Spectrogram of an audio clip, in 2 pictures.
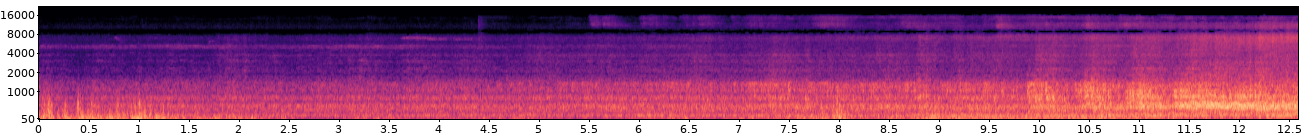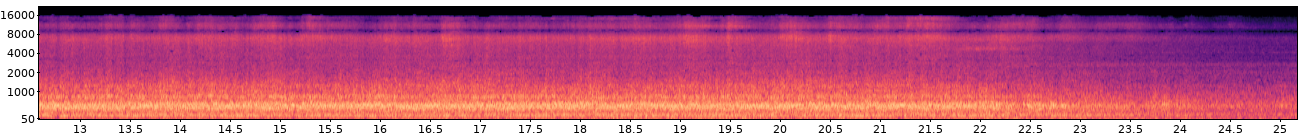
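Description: A Line 1 electric commuter train passing on the tracks: the rumble of its wheels on the rails builds over several seconds, stays loud for about ten seconds as the cars go by, then fades near the end.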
